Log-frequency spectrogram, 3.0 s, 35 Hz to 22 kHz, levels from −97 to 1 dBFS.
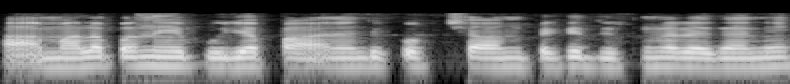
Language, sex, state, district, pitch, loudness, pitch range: Marathi, male, Maharashtra, Chandrapur, 135 Hz, -15 LUFS, 135-140 Hz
